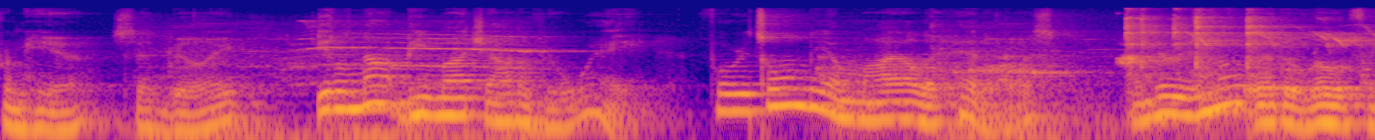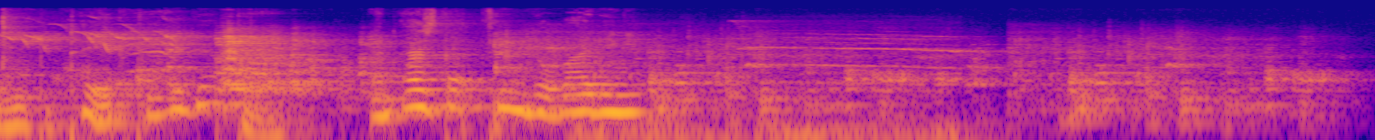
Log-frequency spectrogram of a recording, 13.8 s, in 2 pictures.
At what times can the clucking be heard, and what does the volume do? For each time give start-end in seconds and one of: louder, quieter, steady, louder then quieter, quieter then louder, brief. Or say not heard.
4.0-13.6 louder then quieter.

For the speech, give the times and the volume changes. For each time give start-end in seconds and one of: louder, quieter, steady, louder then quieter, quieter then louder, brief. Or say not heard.
0.0-10.1 steady.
